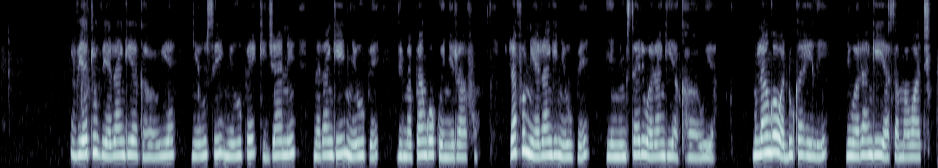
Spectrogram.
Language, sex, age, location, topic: Swahili, female, 25-35, Nairobi, finance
